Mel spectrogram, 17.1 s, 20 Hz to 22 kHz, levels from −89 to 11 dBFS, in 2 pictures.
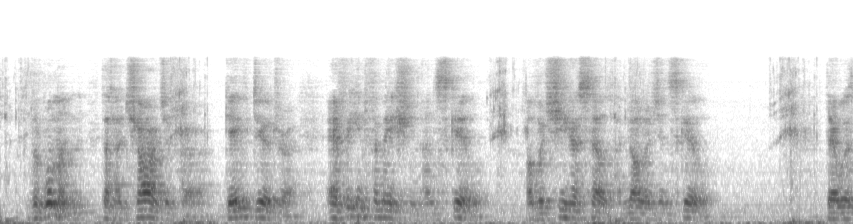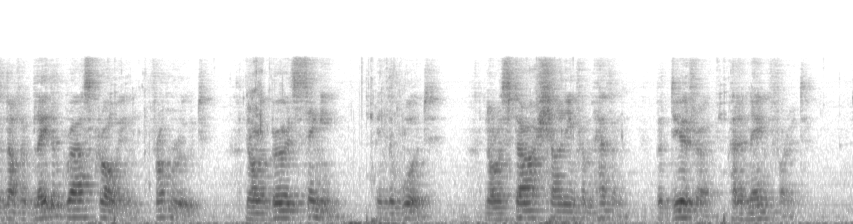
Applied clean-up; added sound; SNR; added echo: none; Liquid; 10 dB; reverberation time 0.4 s.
